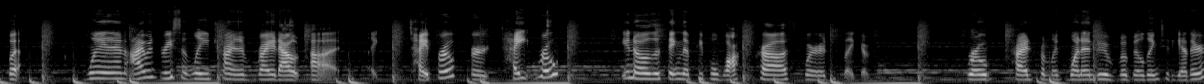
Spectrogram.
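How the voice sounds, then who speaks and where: Over music in the background, a woman with a fairly high pitch leaves long, frequent pauses and swings widely in loudness. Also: ordinary pitch variation, moderate pace, dry, close sound with no echo. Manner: casual conversational.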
